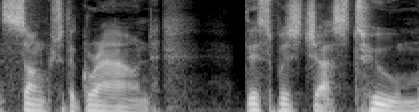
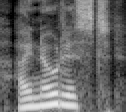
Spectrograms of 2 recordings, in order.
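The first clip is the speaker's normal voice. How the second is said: high, loud and breaking off; hesitant; 11 dB louder than usual. Acted. Nervous youth starting his report, hesitant. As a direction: start boldly, then falter. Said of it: "Pipkin hesitated".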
